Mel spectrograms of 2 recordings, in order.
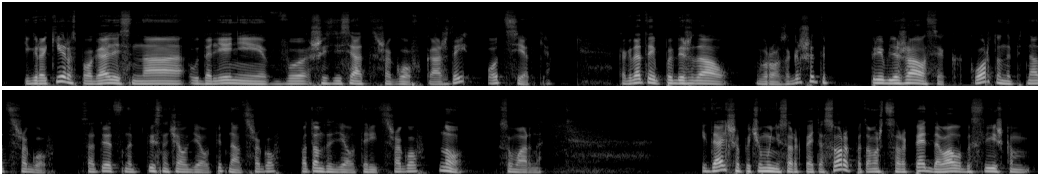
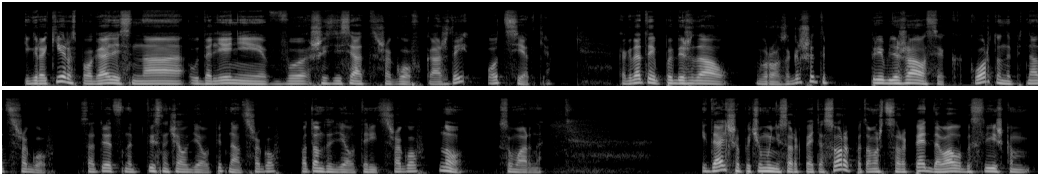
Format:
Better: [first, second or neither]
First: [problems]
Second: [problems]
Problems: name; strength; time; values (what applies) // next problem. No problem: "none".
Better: second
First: muffled; slightly; fading above 3.5 kHz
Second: none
